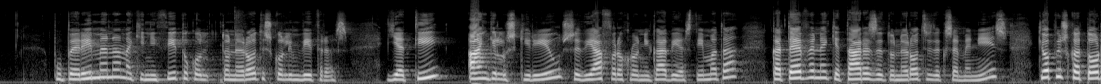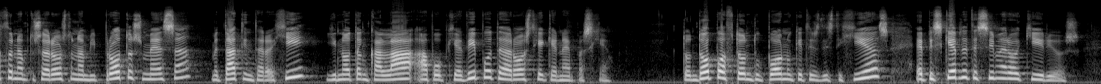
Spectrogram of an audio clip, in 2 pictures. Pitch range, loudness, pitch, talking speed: 215-280 Hz, -15 LUFS, 240 Hz, 150 wpm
